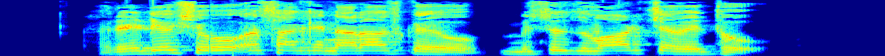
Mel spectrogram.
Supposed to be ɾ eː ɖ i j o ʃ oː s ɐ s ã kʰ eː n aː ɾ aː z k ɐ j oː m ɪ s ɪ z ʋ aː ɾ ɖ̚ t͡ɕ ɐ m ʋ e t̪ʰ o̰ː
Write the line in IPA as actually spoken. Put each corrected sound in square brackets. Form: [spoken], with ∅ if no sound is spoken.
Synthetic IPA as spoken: ɾ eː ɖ i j o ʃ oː [∅] ɐ s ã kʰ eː n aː ɾ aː z k ɐ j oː m ɪ s ɪ z ʋ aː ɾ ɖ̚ t͡ɕ ɐ [∅] ʋ e t̪ʰ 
